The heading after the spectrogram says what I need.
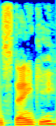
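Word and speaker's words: Stankey: it was big yeah uh AT&T Chief John Stanky which Apparently that is how you say that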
